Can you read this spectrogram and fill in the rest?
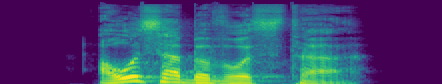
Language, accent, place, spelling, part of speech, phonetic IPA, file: German, Germany, Berlin, außerbewusster, adjective, [ˈaʊ̯sɐbəˌvʊstɐ], De-außerbewusster.ogg
- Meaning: inflection of außerbewusst: 1. strong/mixed nominative masculine singular 2. strong genitive/dative feminine singular 3. strong genitive plural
